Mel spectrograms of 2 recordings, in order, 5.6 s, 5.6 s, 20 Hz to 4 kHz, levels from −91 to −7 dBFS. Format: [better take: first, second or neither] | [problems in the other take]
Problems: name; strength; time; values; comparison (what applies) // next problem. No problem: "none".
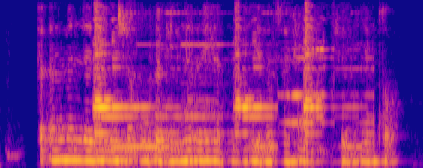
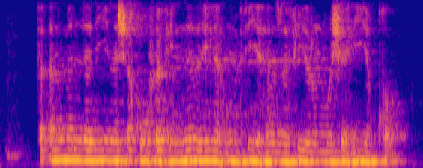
second | noise reduction (neural mask model RNNoise)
